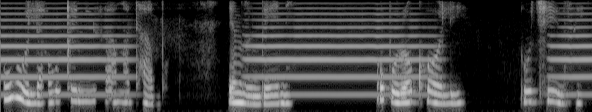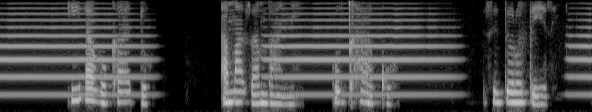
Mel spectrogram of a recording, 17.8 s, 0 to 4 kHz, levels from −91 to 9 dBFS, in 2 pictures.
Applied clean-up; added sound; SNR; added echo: none; Trumpet; 6 dB; none.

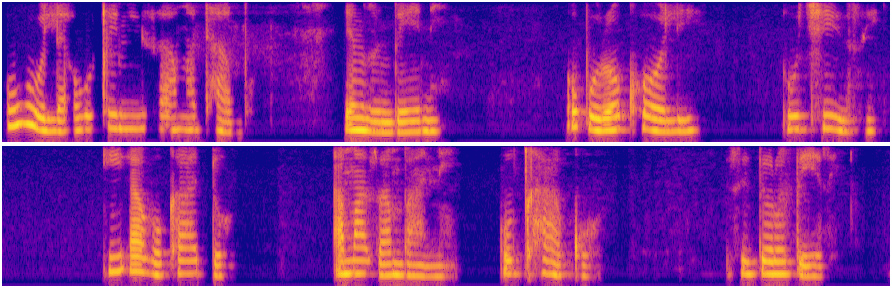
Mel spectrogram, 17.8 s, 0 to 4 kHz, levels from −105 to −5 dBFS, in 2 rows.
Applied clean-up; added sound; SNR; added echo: none; none; none; none.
